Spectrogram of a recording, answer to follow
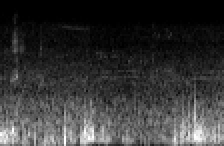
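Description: Wind buffeting the camera's microphone, an uneven low rumble that rises and falls in gusts.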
